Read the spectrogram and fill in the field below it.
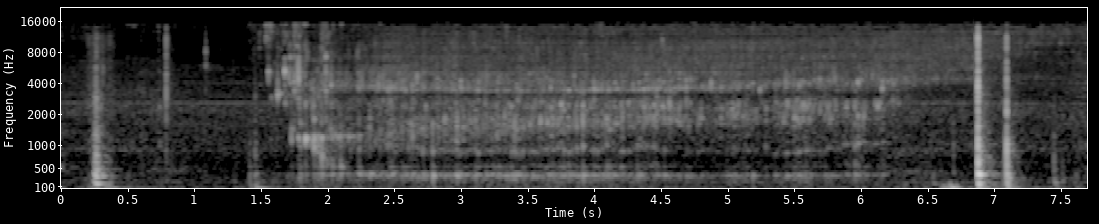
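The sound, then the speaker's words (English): A highball can snaps open with a short hiss, then a steady fizzy stream of liquid pours for several seconds, ending with a couple of sharp clinks. Fairly clear, with no talking. “Anyway, but actually, I'm going to open this can.”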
